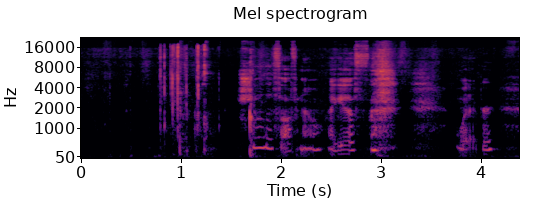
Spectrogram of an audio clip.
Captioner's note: laughs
